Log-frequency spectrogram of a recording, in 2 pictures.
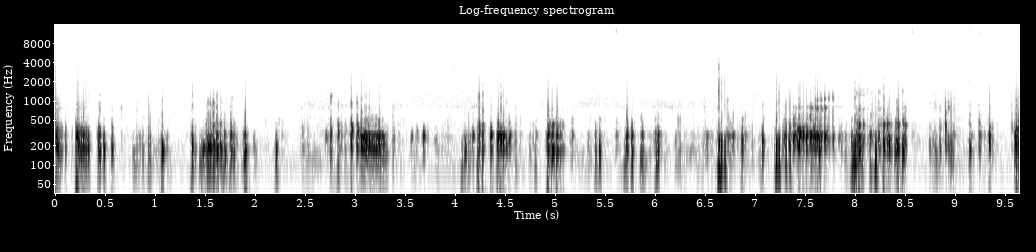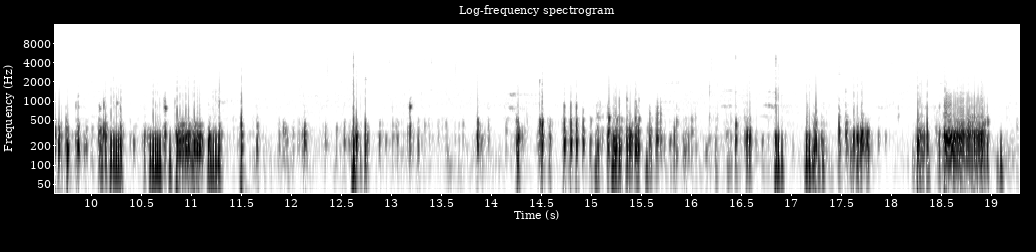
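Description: Repeated bubbly, gurgling rumbles from the belly throughout, the ordinary sound of gas and fluid moving through the gut.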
